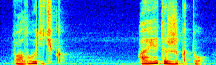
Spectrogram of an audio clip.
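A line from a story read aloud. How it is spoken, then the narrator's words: Whispered question. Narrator (Russian): спросила шепотом мать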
